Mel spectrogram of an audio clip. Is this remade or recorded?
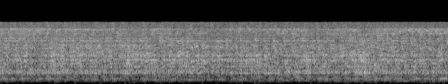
recorded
